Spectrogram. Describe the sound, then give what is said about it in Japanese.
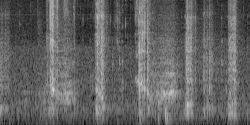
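Crisp, faint crunching of smoked pickled daikon eaten with cream cheese, several separate bites in a steady rhythm with no talking. “クリームチーズとこのスモークたくあんはよく合うな、誰が考えたんだろうと思いながら、これ、お酒のつまみに最高の人気ですね。えー、ちょっと召し上がってください。いただきます。”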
